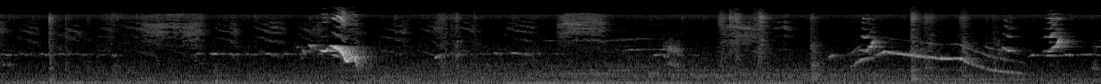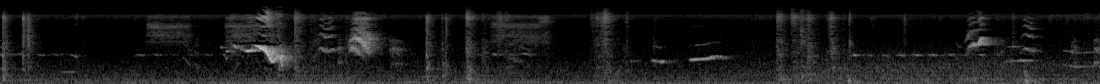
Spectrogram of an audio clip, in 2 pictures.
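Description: Aviary birds calling with short level whistles and sharp downward-sweeping calls, the two loudest about three and fourteen seconds in, along with wing flapping as a bird flies to the feeding stick.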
